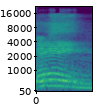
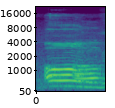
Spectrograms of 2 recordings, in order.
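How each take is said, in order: First: The vowel is a front 'a' sound, like 'hang'. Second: The vowel is an open 'ah' sound, like 'long'. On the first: This is how the show said the name. The speaker calls it right. "It's two A's" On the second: This is how the film said the name. The speaker calls it wrong. "The instant I heard that Ong, I was like, no"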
